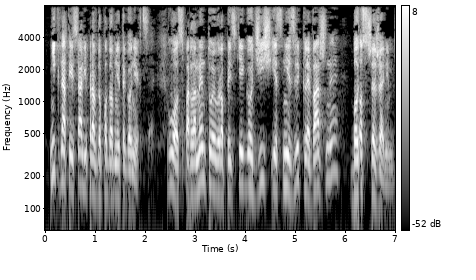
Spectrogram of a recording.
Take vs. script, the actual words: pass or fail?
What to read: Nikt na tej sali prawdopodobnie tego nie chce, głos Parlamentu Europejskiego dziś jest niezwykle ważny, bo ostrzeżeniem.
pass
